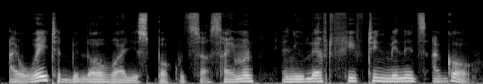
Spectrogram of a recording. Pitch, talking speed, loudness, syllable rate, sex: 120 Hz, 185 wpm, -18 LUFS, 5.5 syllables/s, male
